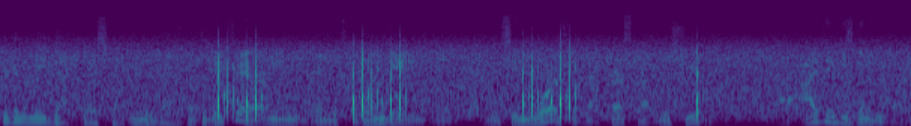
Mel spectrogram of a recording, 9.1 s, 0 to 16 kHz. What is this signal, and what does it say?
Pulse dialling, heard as clicks on a phone line, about 11 pulses a second, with phone line noise and speech in English. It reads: 5 6 6 1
